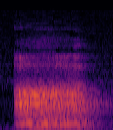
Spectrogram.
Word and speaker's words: Ah: So this is a recitation of 3 syllables: Om, Ah, A-H, and Hum, H-U-M.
